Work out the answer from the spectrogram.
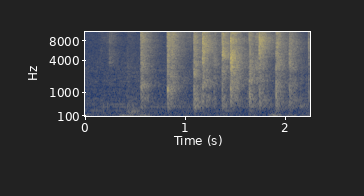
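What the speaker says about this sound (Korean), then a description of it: "박수 한번 쳐주세요." A church congregation at a Sunday worship service in Suwon breaks into a short round of clapping, rising into several distinct strong claps over about two seconds, fairly close and with no talk over it.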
